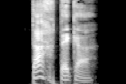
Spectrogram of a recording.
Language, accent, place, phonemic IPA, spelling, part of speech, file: German, Germany, Berlin, /ˈdaχˌdɛkɐ/, Dachdecker, noun, De-Dachdecker.ogg
- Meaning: tiler, roofer, slater, thatcher (male or of unspecified gender) (profession)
